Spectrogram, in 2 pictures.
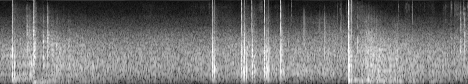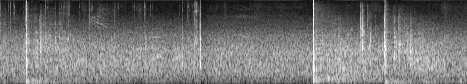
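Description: Aerial firework shells bursting in a fireworks display: a series of sharp bangs, several followed by a deep rumbling boom, with a quick run of cracks about three seconds in and the loudest bang about four and a half seconds in. A steady background noise runs underneath.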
